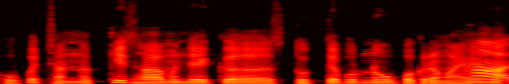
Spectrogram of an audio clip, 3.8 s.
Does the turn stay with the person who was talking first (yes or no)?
no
